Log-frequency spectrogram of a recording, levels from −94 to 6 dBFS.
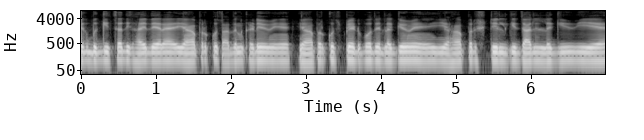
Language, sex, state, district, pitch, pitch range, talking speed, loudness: Marwari, male, Rajasthan, Churu, 115 Hz, 115-120 Hz, 230 wpm, -15 LUFS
